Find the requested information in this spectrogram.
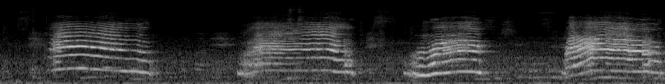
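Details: Domestic cat meowing noisily indoors after finding a bug: four long, drawn-out meows of about a second each, rich in harmonics, bending up then down, spaced roughly every one and a half seconds.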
